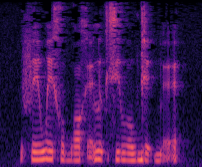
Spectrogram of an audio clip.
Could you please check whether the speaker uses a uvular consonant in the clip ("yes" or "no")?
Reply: no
